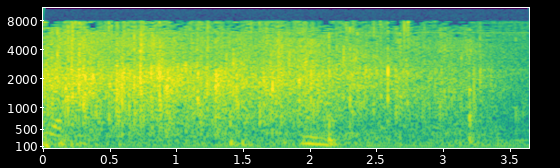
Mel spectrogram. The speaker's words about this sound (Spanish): Tenés un aplauso, por favor, bien fuerte. Bienvenida.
